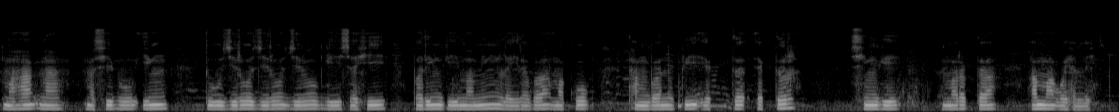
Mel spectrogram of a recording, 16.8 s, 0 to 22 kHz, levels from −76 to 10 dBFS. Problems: background conversations at intervals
